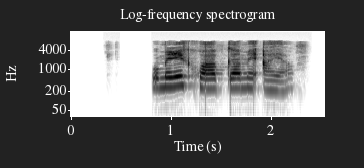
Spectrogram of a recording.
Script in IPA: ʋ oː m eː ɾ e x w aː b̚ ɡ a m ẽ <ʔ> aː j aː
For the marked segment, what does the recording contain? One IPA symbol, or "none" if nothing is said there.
ʔ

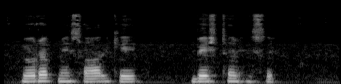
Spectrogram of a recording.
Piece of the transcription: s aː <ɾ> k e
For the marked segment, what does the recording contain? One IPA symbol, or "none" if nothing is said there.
l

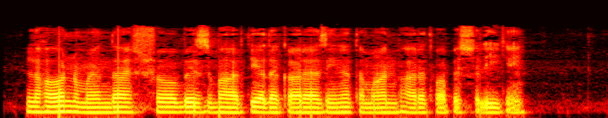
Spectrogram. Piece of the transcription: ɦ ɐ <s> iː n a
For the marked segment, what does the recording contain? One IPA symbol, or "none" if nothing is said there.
z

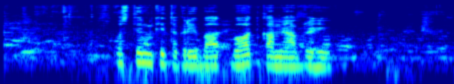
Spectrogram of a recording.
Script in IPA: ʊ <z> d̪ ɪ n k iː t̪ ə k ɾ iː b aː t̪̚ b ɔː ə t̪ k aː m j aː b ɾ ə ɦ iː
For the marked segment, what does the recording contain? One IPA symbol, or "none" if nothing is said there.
s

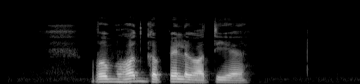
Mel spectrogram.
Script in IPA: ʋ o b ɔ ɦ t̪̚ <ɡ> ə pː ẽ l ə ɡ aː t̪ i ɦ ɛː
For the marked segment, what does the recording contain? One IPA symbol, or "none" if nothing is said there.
ɡ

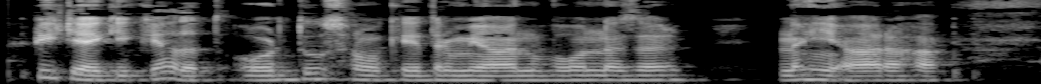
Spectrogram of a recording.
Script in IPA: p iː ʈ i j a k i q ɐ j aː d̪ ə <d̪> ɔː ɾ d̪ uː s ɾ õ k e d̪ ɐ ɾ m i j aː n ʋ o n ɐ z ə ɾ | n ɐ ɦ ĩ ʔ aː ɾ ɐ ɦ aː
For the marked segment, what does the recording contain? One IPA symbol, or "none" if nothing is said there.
t̪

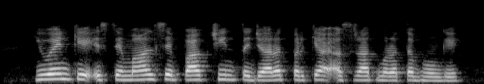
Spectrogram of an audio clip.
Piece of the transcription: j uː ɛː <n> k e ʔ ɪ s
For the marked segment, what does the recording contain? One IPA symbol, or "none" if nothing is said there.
n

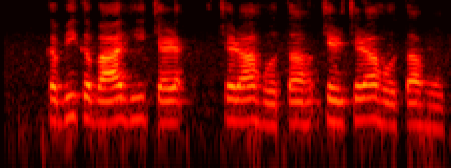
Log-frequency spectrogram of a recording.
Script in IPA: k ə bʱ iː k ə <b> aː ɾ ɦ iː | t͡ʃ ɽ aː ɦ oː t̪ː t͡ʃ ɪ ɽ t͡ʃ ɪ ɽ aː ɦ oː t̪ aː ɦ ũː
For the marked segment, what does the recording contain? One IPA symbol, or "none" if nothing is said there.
b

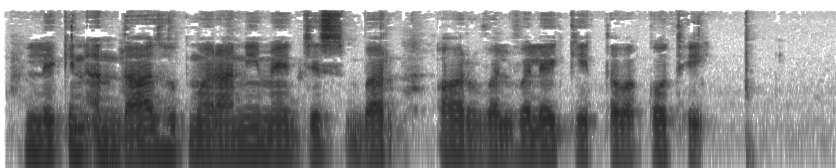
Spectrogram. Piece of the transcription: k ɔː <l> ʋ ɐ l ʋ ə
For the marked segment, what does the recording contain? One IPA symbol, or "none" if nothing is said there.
ɾ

